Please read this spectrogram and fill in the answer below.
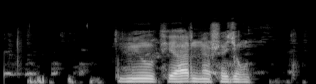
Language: Kalkoti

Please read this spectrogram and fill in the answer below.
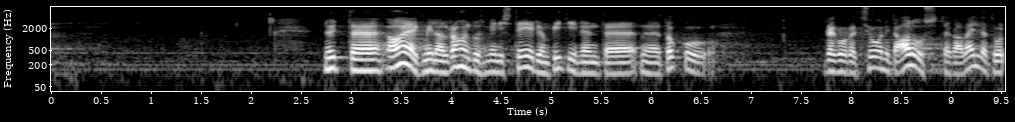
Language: Estonian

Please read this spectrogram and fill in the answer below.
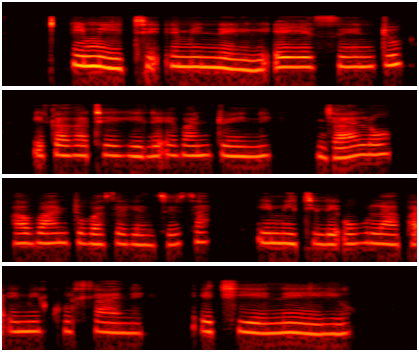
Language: North Ndebele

